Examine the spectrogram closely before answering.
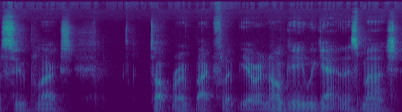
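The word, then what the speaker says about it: Uranage: Uranogi we get in this match. And yes, I did pronounce it right.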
